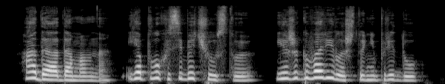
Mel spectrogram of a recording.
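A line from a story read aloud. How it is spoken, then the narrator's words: Soothing sigh. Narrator (Russian): умиротворяюще вздохнула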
